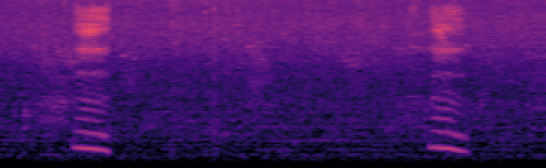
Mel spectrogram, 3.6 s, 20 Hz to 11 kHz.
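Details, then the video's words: Ring-tailed lemur at Opole Zoo, recorded in stereo on a Sony Linear PCM Recorder M-10: two short, harmonic calls sliding downward in pitch, about two and a half seconds apart, over steady low background hiss. "LEMUR CATTA'S SOUNDS"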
